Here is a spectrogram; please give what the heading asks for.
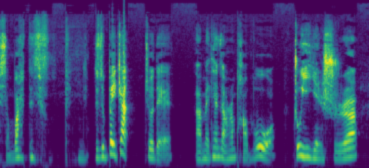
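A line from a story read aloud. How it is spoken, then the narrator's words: Resolute, through gritted teeth. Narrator (Chinese): 惠子咬咬牙说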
